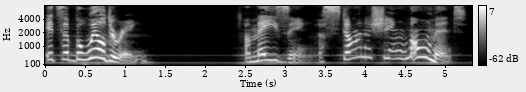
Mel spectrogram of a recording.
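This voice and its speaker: A woman pastor delivering a sermon, telling the story expressively with repetitions and dramatic pauses. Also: high-pitched, huge pitch swings, bright, forceful tone, slight background noise.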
